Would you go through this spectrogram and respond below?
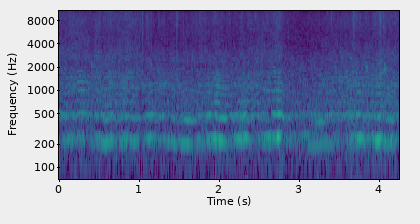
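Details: Foraging honey bees leaving and landing at a Top Bar Hive entrance produce a dense, unbroken hum, steady in pitch, with small pulses of louder buzzing scattered through it.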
